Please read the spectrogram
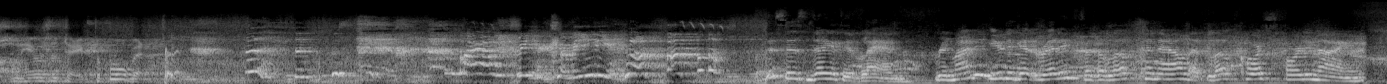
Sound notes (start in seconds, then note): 6.0 laughing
